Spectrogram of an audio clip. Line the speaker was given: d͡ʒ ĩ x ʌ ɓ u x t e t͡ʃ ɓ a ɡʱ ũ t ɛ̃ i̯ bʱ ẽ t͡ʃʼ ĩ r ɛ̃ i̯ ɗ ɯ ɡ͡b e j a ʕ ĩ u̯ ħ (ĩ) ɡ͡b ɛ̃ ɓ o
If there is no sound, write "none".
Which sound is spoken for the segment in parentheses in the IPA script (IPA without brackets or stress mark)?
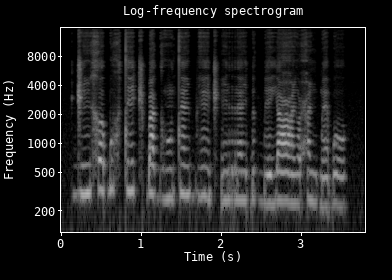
ĩ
